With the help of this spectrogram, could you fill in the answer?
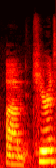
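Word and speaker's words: Keira: I think this is pronounced Kira, K-E-I-R-A. Kira takes refuge in an abandoned groundskeeper's cottage.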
